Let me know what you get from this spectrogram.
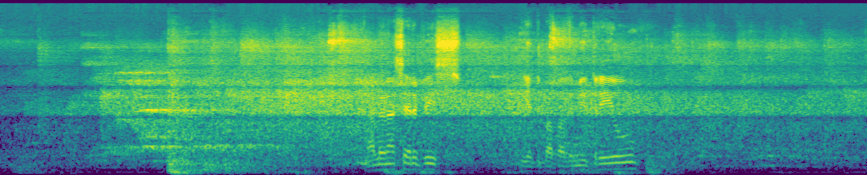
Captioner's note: applause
